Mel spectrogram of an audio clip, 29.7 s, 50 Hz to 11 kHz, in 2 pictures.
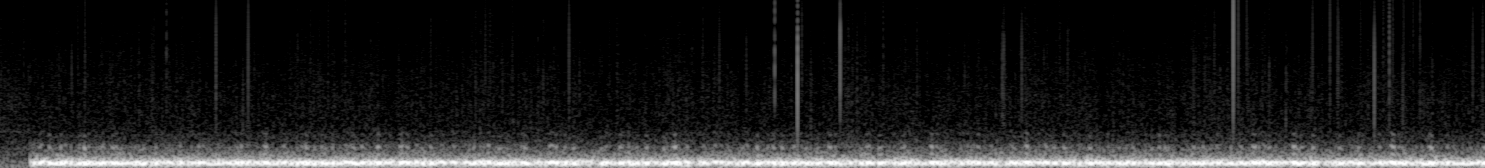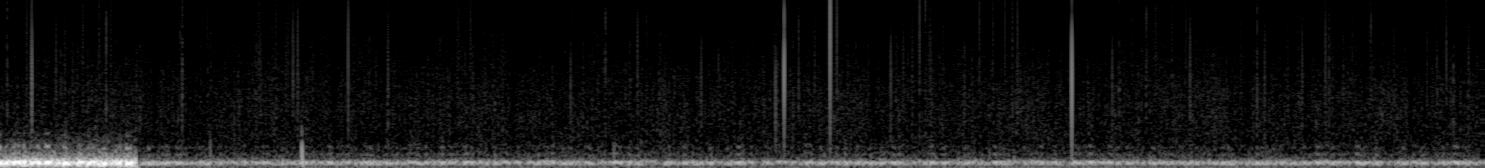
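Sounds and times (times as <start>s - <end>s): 
125-cycle test noise in phase and out of phase: 0.3s - 16.3s.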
